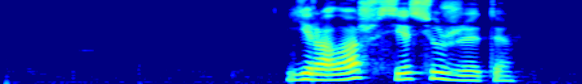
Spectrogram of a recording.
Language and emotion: Russian, neutral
